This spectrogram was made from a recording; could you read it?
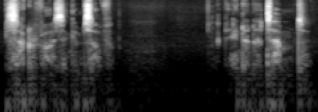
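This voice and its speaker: A man's voice: moderate pace, sharp tone. A man whispering in ASMR style as he recounts trivia, hesitant and full of ums and uhs. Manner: hesitant, self-correcting delivery. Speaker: ASMR creator.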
